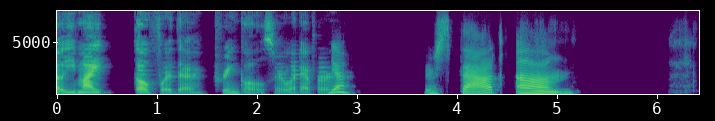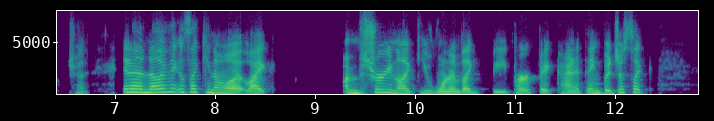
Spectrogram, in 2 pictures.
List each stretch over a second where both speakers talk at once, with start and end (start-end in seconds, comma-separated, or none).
none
